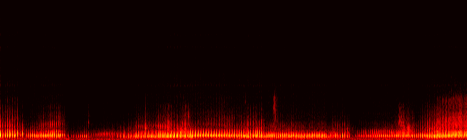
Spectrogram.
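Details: Common frogs calling after dark in a garden pond, their numbers growing each year; overlapping low purring croaks, rapidly pulsed, broken by two brief lulls, otherwise a steady rumbling chorus.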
